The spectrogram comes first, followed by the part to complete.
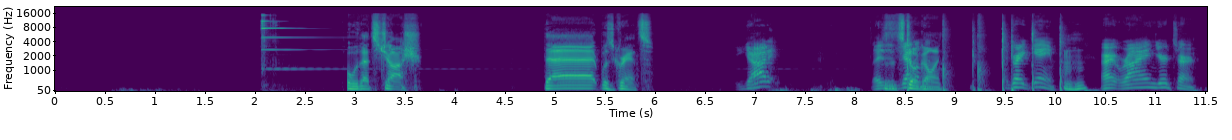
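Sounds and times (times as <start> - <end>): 
bell struck and ringing: 2.1 - 5.2
speech: 2.9 - 3.7, 4.9 - 6.0, 6.8 - 7.3, 8.2 - 11.5.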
